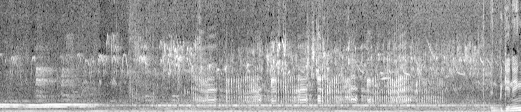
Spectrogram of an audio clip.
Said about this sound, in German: Zu Beginn gibt es ein Gespräch zwischen einem Goldschopf-Pinguin und einem Schieferbrust-Dinamo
